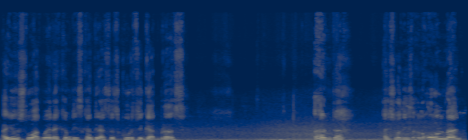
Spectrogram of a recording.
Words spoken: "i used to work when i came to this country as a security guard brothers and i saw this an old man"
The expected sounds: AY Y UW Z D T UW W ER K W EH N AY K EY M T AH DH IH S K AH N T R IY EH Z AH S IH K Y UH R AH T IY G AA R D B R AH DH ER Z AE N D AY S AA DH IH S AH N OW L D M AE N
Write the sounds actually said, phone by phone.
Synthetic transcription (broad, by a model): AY Y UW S T UW W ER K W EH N AY K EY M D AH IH S K AH N T R IY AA S AH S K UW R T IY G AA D B R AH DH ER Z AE N D AY S AA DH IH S AH N OW L D M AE N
